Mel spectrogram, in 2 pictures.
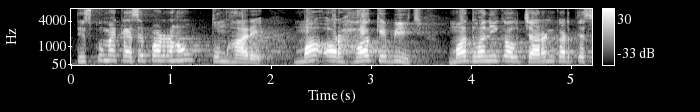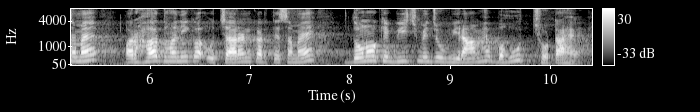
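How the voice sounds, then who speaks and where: A male Hindi grammar teacher giving an online lesson. He asks rhetorical questions, answers them himself, and repeats key words slowly. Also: sits high, in a large hall.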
